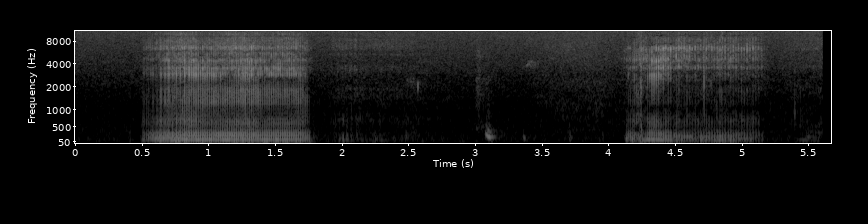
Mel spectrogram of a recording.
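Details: Snoring from a Pit Bull dog: two long, loud, low rumbling snores with a quiet pause between them, in a small room.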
